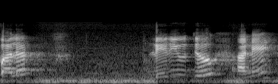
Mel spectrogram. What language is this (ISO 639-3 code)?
guj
